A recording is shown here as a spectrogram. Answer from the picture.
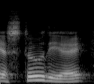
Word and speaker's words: estudie: really good at this, when I say estudie, you can tell just by hearing that the U is the vowel of all the vowels.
